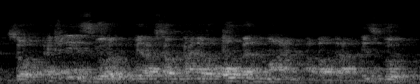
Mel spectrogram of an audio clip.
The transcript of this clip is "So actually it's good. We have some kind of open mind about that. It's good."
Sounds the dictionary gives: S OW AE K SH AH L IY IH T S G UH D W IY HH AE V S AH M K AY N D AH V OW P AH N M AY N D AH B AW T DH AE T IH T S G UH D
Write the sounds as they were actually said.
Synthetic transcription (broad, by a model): S OW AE K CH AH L IY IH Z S G UH D W IY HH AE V S AH M K AY N D AH V OW P AH N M AY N AH B AW T DH AE T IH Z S G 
